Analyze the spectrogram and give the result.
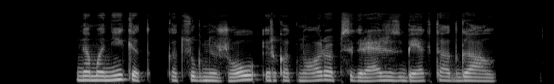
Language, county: Lithuanian, Klaipėda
